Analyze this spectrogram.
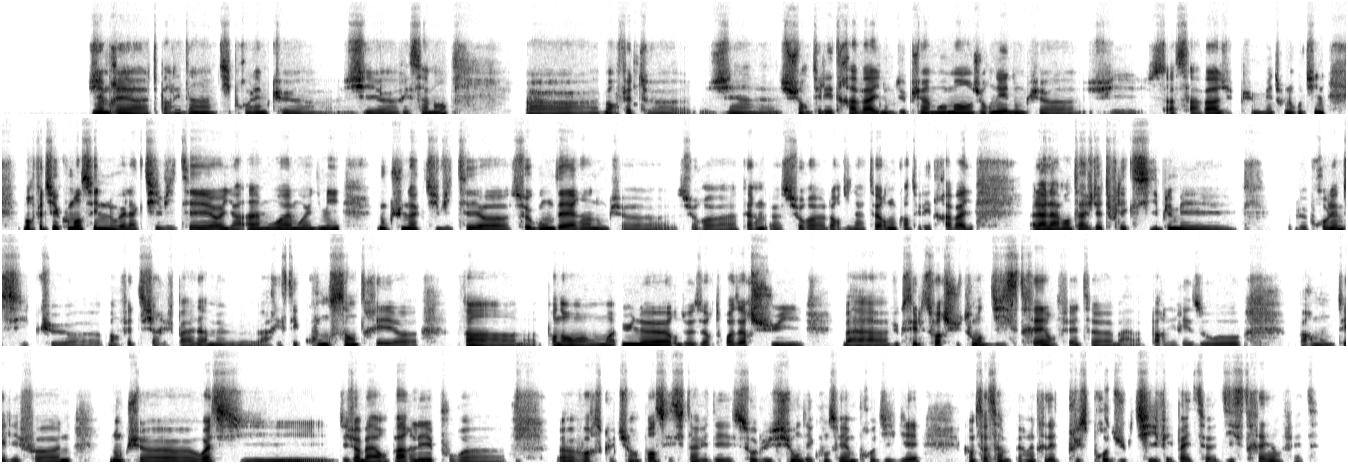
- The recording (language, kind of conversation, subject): French, advice, Comment réduire les distractions numériques pendant mes heures de travail ?
- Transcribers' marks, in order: other background noise; stressed: "concentré"; drawn out: "Si"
